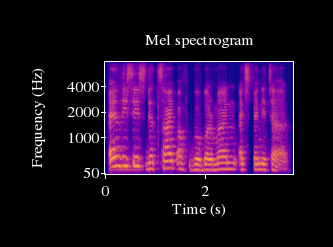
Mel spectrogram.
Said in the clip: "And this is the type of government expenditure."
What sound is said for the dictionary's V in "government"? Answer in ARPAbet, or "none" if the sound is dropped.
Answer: B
